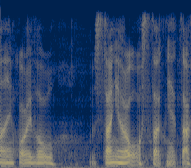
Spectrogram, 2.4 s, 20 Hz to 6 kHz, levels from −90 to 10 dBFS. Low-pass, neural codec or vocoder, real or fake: 5.4 kHz; autoencoder, 22.05 kHz, a latent of 192 numbers a frame, VITS, trained on many speakers; fake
